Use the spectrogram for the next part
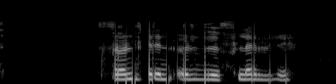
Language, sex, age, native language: Icelandic, male, 9, Icelandic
